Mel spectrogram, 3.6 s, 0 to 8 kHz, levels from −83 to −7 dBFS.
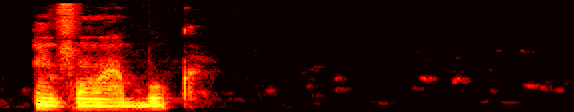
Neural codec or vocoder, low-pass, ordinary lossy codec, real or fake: none; 7.2 kHz; AAC, 32 kbps; real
